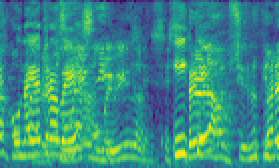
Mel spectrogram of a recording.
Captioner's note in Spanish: los demás discuten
